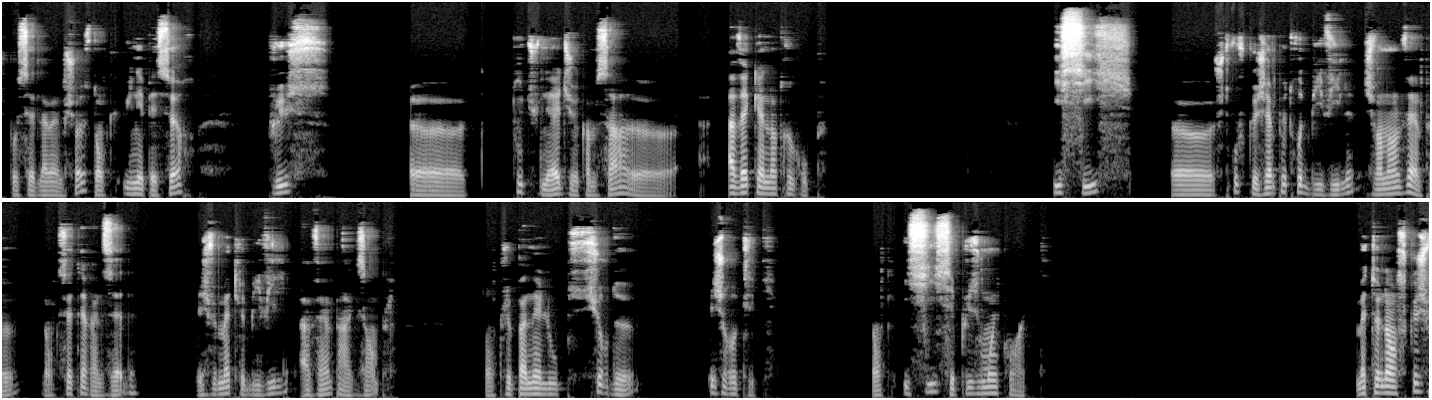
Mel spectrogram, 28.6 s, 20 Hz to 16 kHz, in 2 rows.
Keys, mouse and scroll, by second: 6.7 right click, 7.8 ctrl+right click, 9.3 right click, 10.0 ctrl+right click, 14.8 ctrl+z, 16.2 click, 17.1 typing, 17.6-19.8 Tab, 21.2 click, 23.0 ctrl+right click, 23.8 right click, 25.0 alt+right click, 25.6 ctrl+right click, 26.2 alt+right click, 27.5 right click.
